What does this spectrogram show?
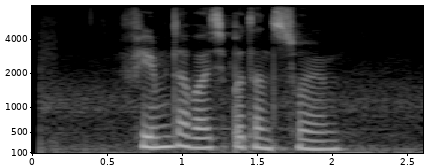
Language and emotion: Russian, neutral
